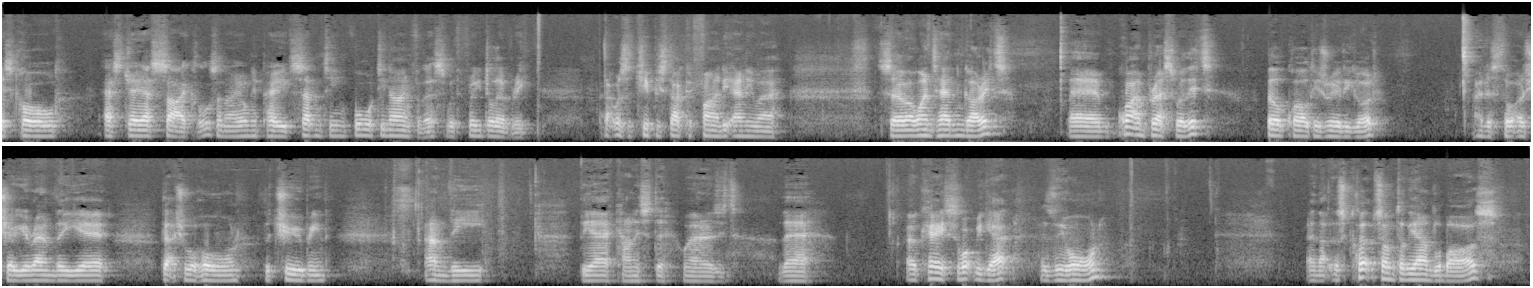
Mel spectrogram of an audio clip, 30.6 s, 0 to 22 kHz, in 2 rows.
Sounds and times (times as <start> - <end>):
Speech: 0.0 - 5.4, 6.0 - 7.9, 8.8 - 13.9, 14.6 - 18.6, 19.5 - 20.3, 21.1 - 23.6, 24.2 - 26.5, 28.3 - 30.4
Inside, small room: 0.0 - 30.5.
